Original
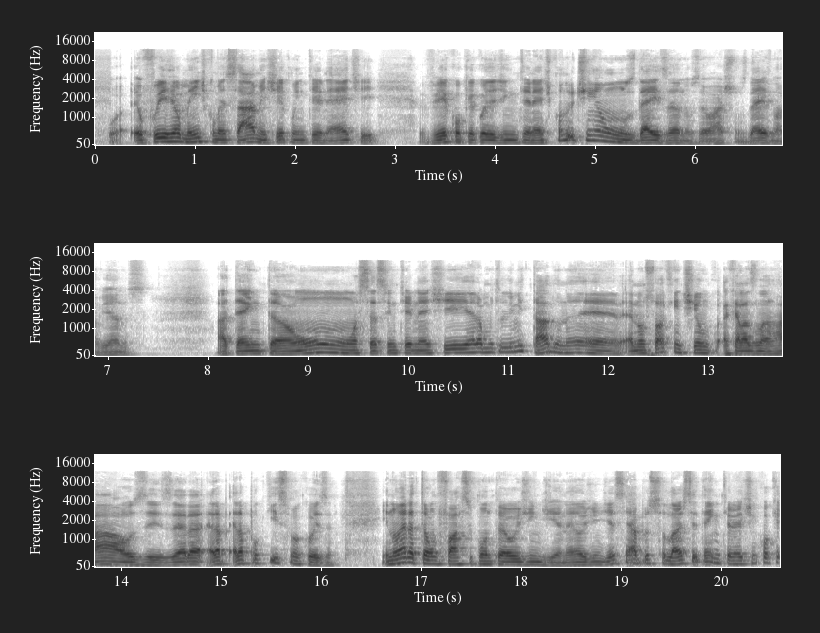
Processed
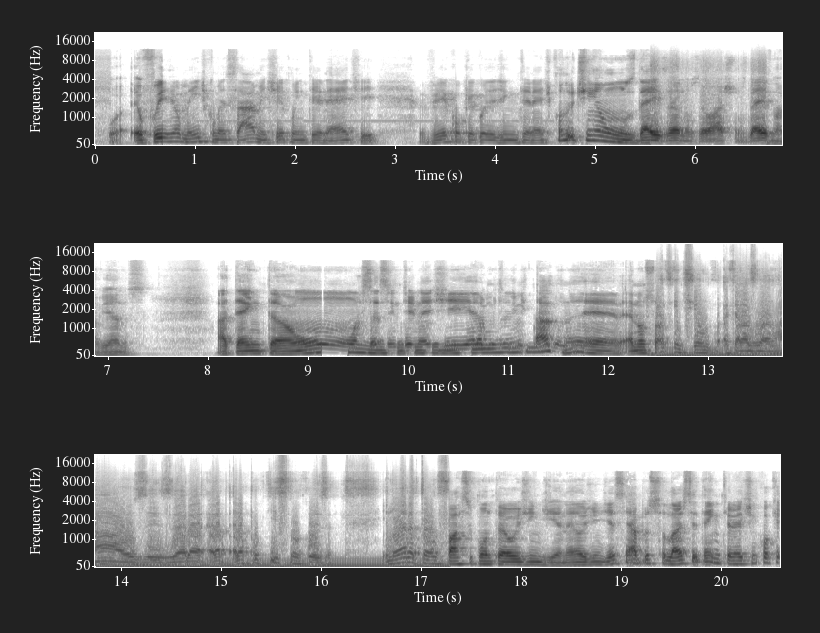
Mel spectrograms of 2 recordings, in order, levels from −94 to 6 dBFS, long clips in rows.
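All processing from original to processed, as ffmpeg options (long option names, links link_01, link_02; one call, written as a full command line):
ffmpeg -i in.wav -filter_complex "[0:a]asettb=1/sr,asplit=3[link_01][link_02][link_03];[link_01]atrim=end=0.674[link_04];[link_02]atrim=start=0.67:end=4.59,asetpts=PTS-STARTPTS,afade=type=in:duration=0.004:curve=qsin,afade=type=out:start_time=3.916:duration=0.004:curve=qsin,highshelf=frequency=3000:width_type=q:width=1.5:gain=-10.5,acompressor=threshold=-24dB:ratio=10:attack=3.2:release=140:knee=1:detection=peak,aeval=exprs='val(0)+0.00126*sin(2*PI*860*n/s)':channel_layout=same[link_05];[link_03]atrim=start=4.586[link_06];[link_04][link_05]acrossfade=duration=0.004:curve1=hsin:curve2=qsin[link_07];[link_07][link_06]acrossfade=duration=0.004:curve1=qsin:curve2=hsin,asettb=1/sr,asplit=3[link_08][link_09][link_10];[link_08]atrim=end=5.554[link_11];[link_09]atrim=start=5.55:end=6.72,asetpts=PTS-STARTPTS,afade=type=in:duration=0.004:curve=qsin,afade=type=out:start_time=1.166:duration=0.004:curve=qsin,acrusher=bits=3:mode=log:mix=0:aa=0.000001,highpass=150,equalizer=frequency=320:width_type=q:width=4:gain=5,equalizer=frequency=580:width_type=q:width=4:gain=8,equalizer=frequency=860:width_type=q:width=4:gain=5,equalizer=frequency=1300:width_type=q:width=4:gain=-6,equalizer=frequency=4600:width_type=q:width=4:gain=-9,lowpass=frequency=7500:width=0.5412,lowpass=frequency=7500:width=1.3066[link_12];[link_10]atrim=start=6.716[link_13];[link_11][link_12]acrossfade=duration=0.004:curve1=hsin:curve2=qsin[link_14];[link_14][link_13]acrossfade=duration=0.004:curve1=qsin:curve2=hsin,asettb=1/sr,asplit=3[link_15][link_16][link_17];[link_15]atrim=end=9.134[link_18];[link_16]atrim=start=9.13:end=11.76,asetpts=PTS-STARTPTS,afade=type=in:duration=0.004:curve=qsin,afade=type=out:start_time=2.626:duration=0.004:curve=qsin,highshelf=frequency=8700:gain=-8.5,acrossover=split=340|1100[link_19][link_20][link_21];[link_21]adelay=30[link_22];[link_19]adelay=270[link_23];[link_23][link_20][link_22]amix=inputs=3:normalize=0,atrim=end_sample=115983[link_24];[link_17]atrim=start=11.756[link_25];[link_18][link_24]acrossfade=duration=0.004:curve1=hsin:curve2=qsin[link_26];[link_26][link_25]acrossfade=duration=0.004:curve1=qsin:curve2=hsin,asettb=1/sr,asplit=3[link_27][link_28][link_29];[link_27]atrim=end=12.484[link_30];[link_28]atrim=start=12.48:end=17.29,asetpts=PTS-STARTPTS,afade=type=in:duration=0.004:curve=qsin,afade=type=out:start_time=4.806:duration=0.004:curve=qsin,highshelf=frequency=4700:width_type=q:width=3:gain=10,aeval=exprs='val(0)+0.0282*(sin(2*PI*60*n/s)+sin(2*PI*2*60*n/s)/2+sin(2*PI*3*60*n/s)/3+sin(2*PI*4*60*n/s)/4+sin(2*PI*5*60*n/s)/5)':channel_layout=same,aeval=exprs='(tanh(20*val(0)+0.65)-tanh(0.65))/20':channel_layout=same[link_31];[link_29]atrim=start=17.286[link_32];[link_30][link_31]acrossfade=duration=0.004:curve1=hsin:curve2=qsin[link_33];[link_33][link_32]acrossfade=duration=0.004:curve1=qsin:curve2=hsin" out.wav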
